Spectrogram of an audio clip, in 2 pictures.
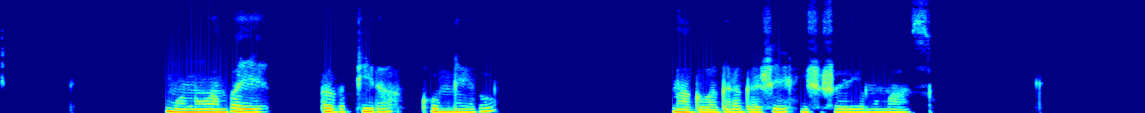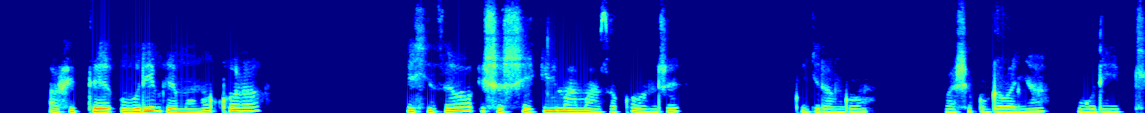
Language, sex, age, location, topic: Kinyarwanda, female, 36-49, Kigali, health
